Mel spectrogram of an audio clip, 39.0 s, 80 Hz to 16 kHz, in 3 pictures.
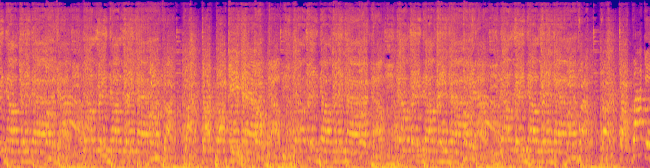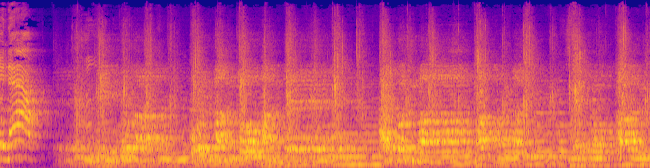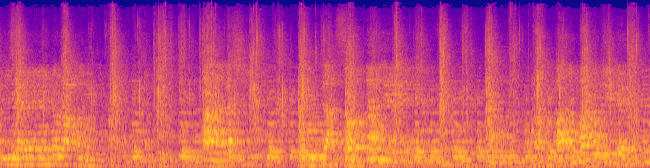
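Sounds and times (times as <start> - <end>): men's choir singing in harmony: 0.0 - 12.6, 14.1 - 39.0.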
